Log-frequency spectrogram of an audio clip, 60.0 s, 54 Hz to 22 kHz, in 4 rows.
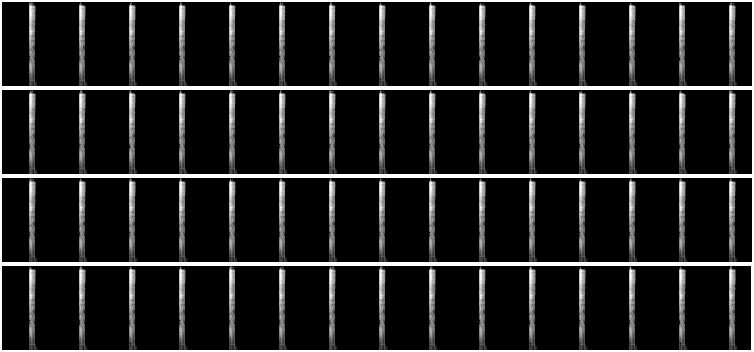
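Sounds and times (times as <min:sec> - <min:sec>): timer ticking: 0:00.5 - 0:00.7, 0:01.5 - 0:01.7, 0:02.5 - 0:02.7, 0:03.5 - 0:03.7, 0:04.5 - 0:04.7, 0:05.5 - 0:05.7, 0:06.5 - 0:06.7, 0:07.5 - 0:07.7, 0:08.5 - 0:08.7, 0:09.5 - 0:09.7, 0:10.5 - 0:10.7, 0:11.5 - 0:11.7, 0:12.5 - 0:12.7, 0:13.5 - 0:13.7, 0:14.5 - 0:14.7, 0:15.5 - 0:15.7, 0:16.5 - 0:16.7, 0:17.5 - 0:17.7, 0:18.5 - 0:18.7, 0:20.5 - 0:20.7, 0:21.5 - 0:21.7, 0:22.5 - 0:22.7, 0:23.5 - 0:23.7, 0:24.5 - 0:24.7, 0:25.5 - 0:25.7, 0:26.5 - 0:26.7, 0:27.5 - 0:27.7, 0:28.5 - 0:28.7, 0:29.5 - 0:29.7, 0:30.5 - 0:30.7, 0:31.5 - 0:31.7, 0:32.5 - 0:32.7, 0:33.5 - 0:33.7, 0:34.5 - 0:34.7, 0:35.5 - 0:35.7, 0:36.5 - 0:36.7, 0:37.5 - 0:37.7, 0:38.5 - 0:38.7, 0:39.5 - 0:39.7, 0:40.5 - 0:40.7, 0:41.5 - 0:41.7, 0:42.5 - 0:42.7, 0:43.5 - 0:43.7, 0:44.5 - 0:44.7, 0:45.5 - 0:45.7, 0:46.5 - 0:46.7, 0:47.5 - 0:47.7, 0:48.5 - 0:48.7, 0:49.5 - 0:49.7, 0:50.5 - 0:50.7, 0:51.5 - 0:51.7, 0:52.5 - 0:52.7, 0:53.5 - 0:53.7, 0:54.5 - 0:54.7, 0:55.5 - 0:55.7, 0:56.5 - 0:56.7.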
